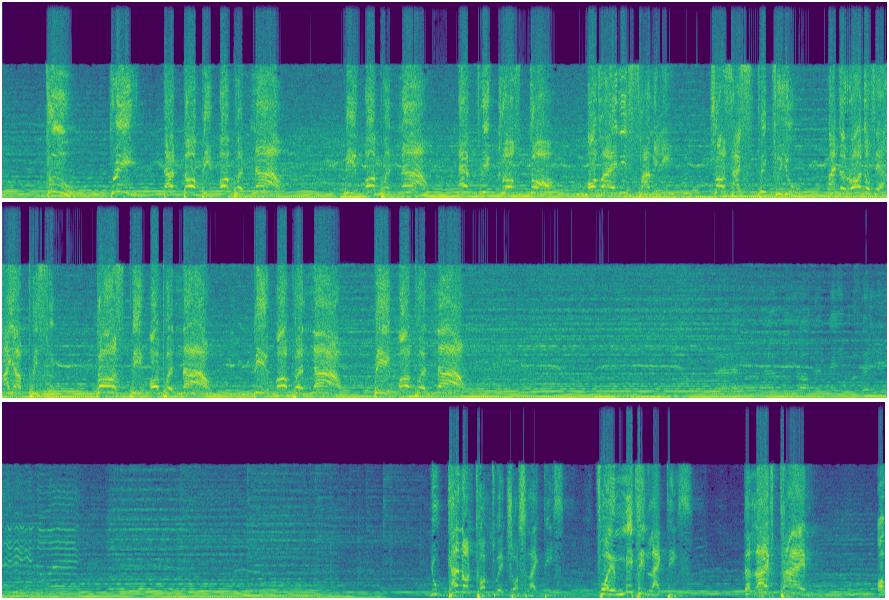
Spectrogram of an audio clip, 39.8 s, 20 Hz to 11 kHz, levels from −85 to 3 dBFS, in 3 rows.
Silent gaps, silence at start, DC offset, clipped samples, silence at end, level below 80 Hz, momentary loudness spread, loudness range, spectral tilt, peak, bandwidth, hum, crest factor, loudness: none; 0 s; under 0.1%; 3%; 0 s; -24 dBFS; 12 LU; 9 LU; -4 dB/octave; 0 dBFS; 11 kHz; none; 8 dB; -7 LUFS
